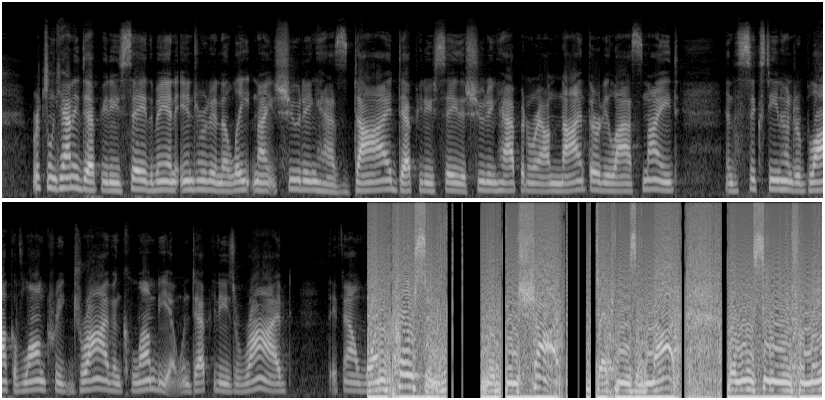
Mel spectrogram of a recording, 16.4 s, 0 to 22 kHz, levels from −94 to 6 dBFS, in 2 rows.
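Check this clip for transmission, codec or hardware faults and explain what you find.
One fault is present: from 11.87 s to the end, the sound turns into integer read as float. The bit patterns behave as if 32-bit integer samples were interpreted as 32-bit floats, so each value lands either near zero or hugely beyond full scale. The output slams between silence and the clipping limit, giving a harsh, very loud buzzing square wave that drops out in quiet moments. Ordinary clipping still follows the original waveform's shape. This does not.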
